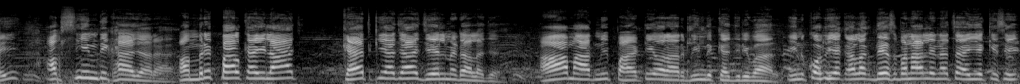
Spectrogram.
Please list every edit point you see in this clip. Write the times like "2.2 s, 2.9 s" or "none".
1.6 s, 5.3 s, 7.8 s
